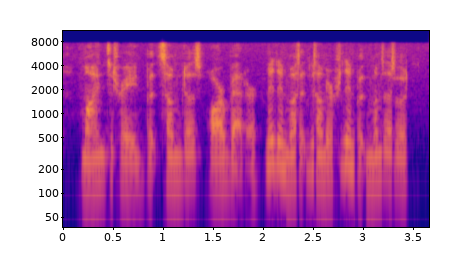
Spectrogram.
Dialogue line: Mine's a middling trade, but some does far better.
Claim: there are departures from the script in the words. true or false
true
